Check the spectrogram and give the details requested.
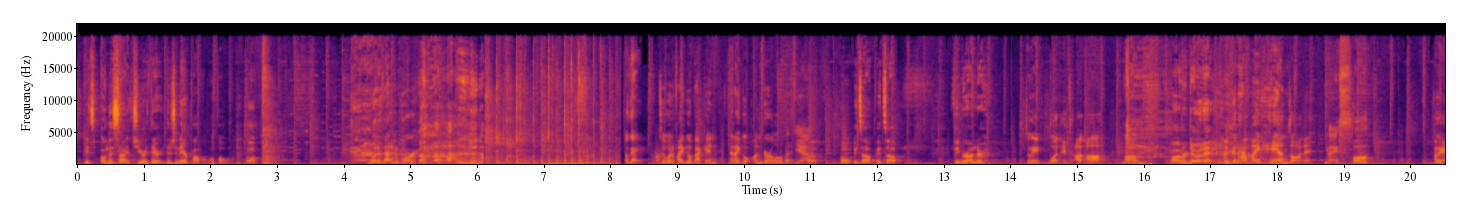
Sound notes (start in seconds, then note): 4.0 all laughing; 5.9 hand smacking container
